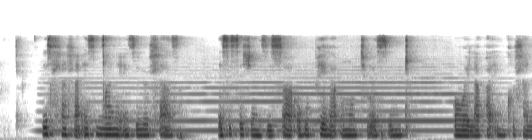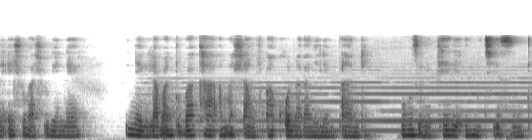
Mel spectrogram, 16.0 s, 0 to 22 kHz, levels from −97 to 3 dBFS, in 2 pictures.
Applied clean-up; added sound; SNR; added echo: none; Wind instrument, woodwind instrument; 12 dB; reverberation time 0.3 s.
